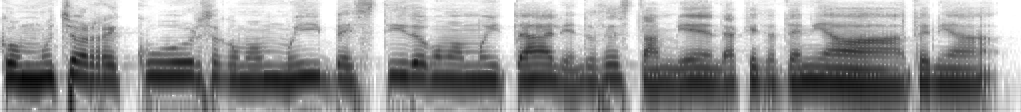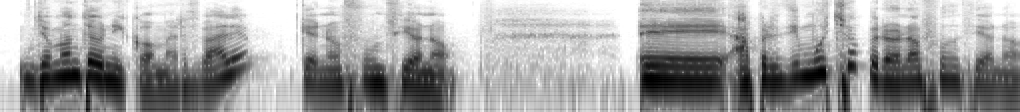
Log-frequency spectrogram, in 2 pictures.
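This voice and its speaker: In a dry, close recording with no echo, a woman speaks at medium pitch with a dark, mellow tone and ordinary pitch variation. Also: moderate pace. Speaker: podcast host. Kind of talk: casual podcast conversation.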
